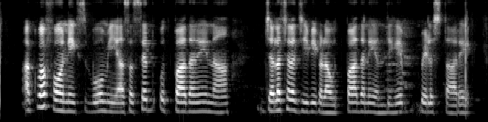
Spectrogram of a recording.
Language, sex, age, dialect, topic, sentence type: Kannada, female, 46-50, Mysore Kannada, agriculture, statement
